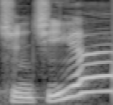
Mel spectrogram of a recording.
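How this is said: The word is given a Spanish pronunciation. "if you're like Spanish, it might be chinchilla"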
